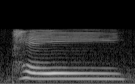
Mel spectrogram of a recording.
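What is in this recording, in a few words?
"pei3", Cantonese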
